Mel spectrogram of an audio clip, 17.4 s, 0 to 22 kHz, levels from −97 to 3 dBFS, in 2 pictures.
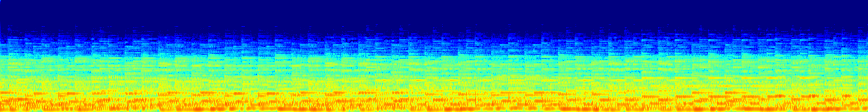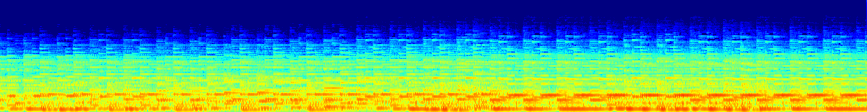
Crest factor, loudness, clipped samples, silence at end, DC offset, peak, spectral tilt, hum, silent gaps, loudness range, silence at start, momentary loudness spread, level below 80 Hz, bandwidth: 14 dB; -21 LUFS; under 0.1%; 0 s; under 0.1%; -4 dBFS; -9 dB/octave; none; none; 4 LU; 0 s; 4 LU; -28 dBFS; 6.2 kHz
